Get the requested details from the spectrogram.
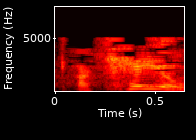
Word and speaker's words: acacia: It was bronze and it was made of acacia wood. I hope I'm pronouncing that right. I don't think I am. It's two C's. Acacia. Thank you.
